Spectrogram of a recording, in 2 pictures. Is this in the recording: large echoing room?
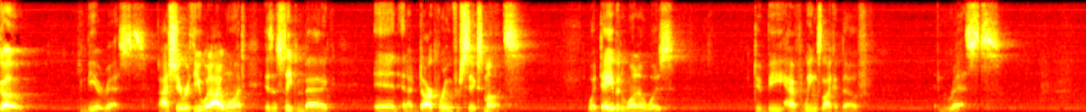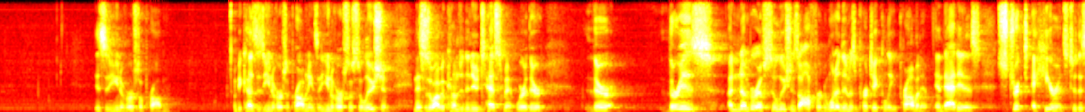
yes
